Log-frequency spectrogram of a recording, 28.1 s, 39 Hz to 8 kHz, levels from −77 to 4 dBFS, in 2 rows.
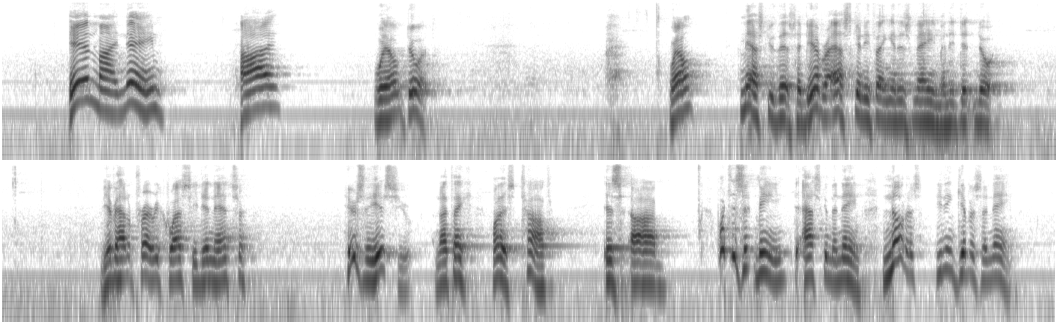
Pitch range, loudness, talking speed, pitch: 130-190 Hz, -21 LUFS, 135 wpm, 160 Hz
